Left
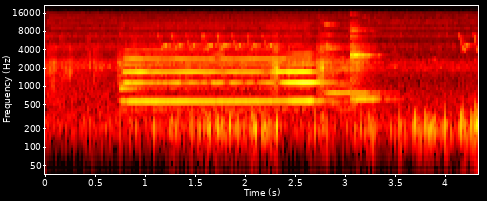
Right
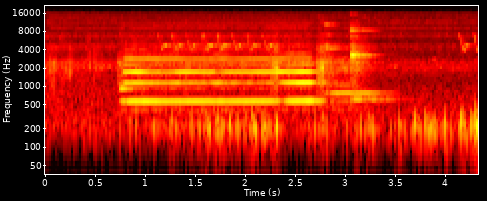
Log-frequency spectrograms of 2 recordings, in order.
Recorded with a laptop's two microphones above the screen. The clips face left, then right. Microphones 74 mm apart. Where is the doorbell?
10° left (ahead or behind), 4 m.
